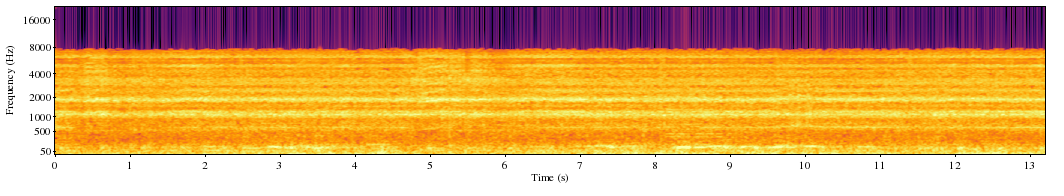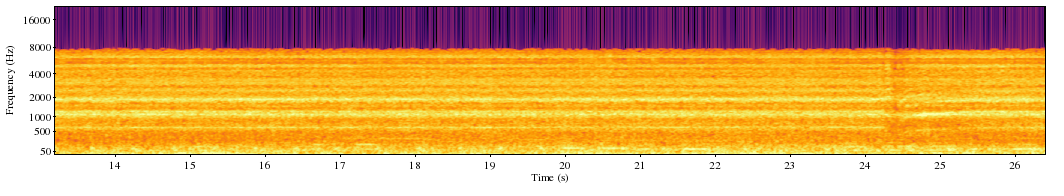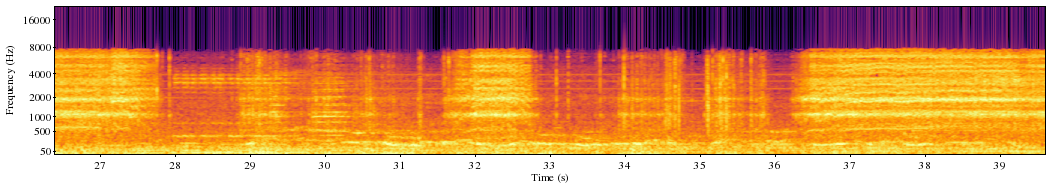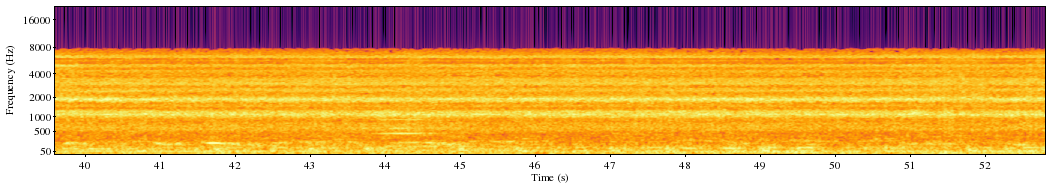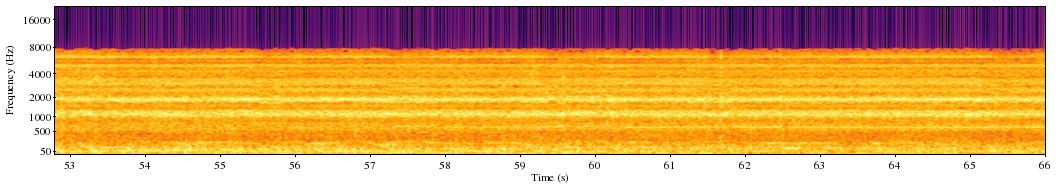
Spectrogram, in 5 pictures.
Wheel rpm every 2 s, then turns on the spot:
160, 160, 160, 160, 160, 160, 160, 160, 160, 160, 160, 160, 150, 130, 20, 30, 50, 20, 100, 160, 160, 160, 160, 160, 160, 160, 160, 160, 160, 160, 160, 160, 160.
28-30 32-36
